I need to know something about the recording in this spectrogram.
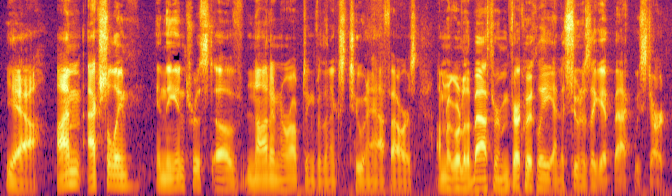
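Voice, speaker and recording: A man's voice: deep voice, rapid-fire. A man chatting casually with stream viewers and a co-host in an easygoing, informal, joking way. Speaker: live-stream roleplay player.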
